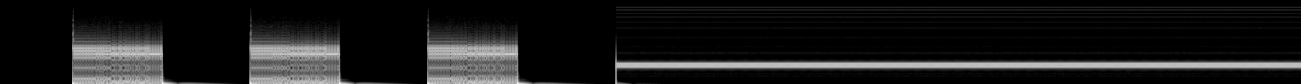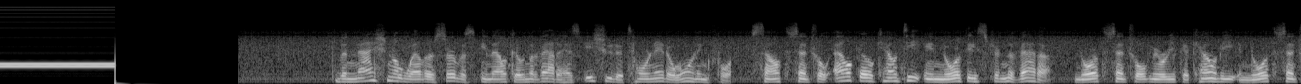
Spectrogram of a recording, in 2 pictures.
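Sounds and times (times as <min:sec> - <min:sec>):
two-tone attention signal: 0:06.2 - 0:14.2.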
